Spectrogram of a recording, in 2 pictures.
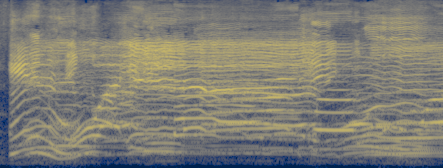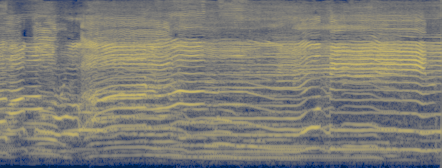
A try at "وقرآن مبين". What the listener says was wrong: اچھا مجھے ایسا محسوس ہوا وقرآن ہم پڑھ رہے ہیں بس. وقر قاف کو کیا کریں گے؟ جی پر پڑھیں گے. وقرآن مبین.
